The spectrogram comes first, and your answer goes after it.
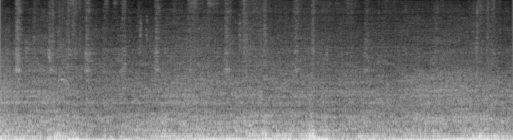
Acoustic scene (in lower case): car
